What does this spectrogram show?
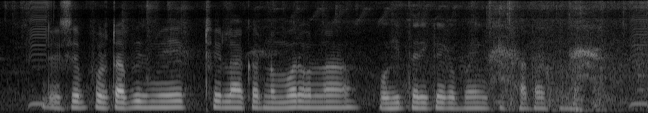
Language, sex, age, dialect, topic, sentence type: Bhojpuri, male, 31-35, Western, banking, statement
